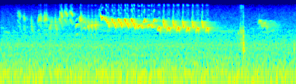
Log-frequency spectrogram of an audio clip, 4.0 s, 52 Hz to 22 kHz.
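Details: Treetop house wren in NW Regina, Saskatchewan, Canada, recorded May 25, 2015, delivers an energetic song: stuttering introductory notes speeding into a loud, rolling, downward-sliding trill. A sharp click and one soft high note come afterwards.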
